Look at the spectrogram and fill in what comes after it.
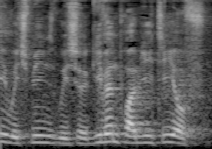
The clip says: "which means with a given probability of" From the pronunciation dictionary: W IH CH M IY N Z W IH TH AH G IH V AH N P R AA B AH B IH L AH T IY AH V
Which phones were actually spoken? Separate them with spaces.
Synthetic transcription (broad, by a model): W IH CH M IY N S W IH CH AH G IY V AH N P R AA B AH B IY L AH T IY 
